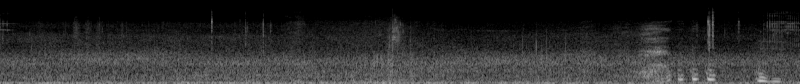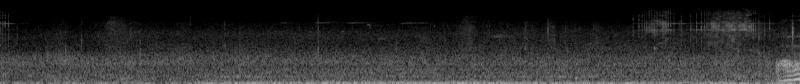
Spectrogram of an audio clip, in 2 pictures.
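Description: Steady rush of a flowing river with a low wind rumble on the microphone. A short murmured voice comes about seven seconds in.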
